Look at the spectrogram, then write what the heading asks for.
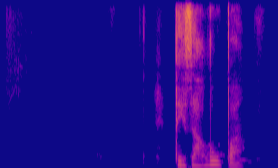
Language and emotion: Russian, neutral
